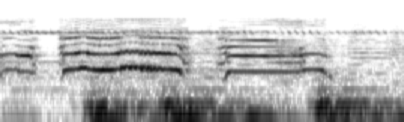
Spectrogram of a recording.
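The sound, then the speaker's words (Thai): A jungle fowl crows loudly for the first time, a harmonic, wavering cock-a-doodle call in two drawn-out phrases over a low rumbling background, with no one speaking. “เมื่อไก่ป่าส่งเสียงกันขันครั้งแรกนายพรานก็ตื่นนอนและเปิดประตูหน้ากระท่อมออกมา”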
